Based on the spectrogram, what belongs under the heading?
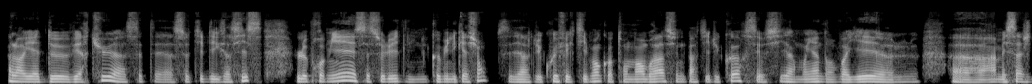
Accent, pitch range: French, 125-145 Hz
